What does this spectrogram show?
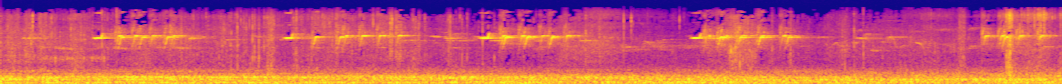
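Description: A songbird repeating a short, high chirping phrase about every two seconds, over a steady low background hum.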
